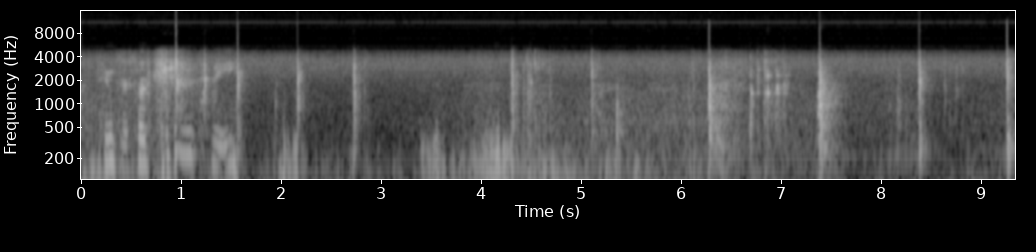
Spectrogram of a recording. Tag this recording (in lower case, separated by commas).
whack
